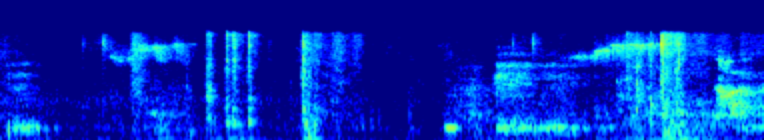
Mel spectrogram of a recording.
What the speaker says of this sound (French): T'as les oiseaux tous les jours comme ça.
